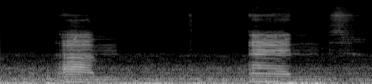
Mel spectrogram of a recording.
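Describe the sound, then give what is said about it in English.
A steady low rumble of road noise fills the inside of a moving car as the driver drives and talks, constant, broken by two short bursts of a voice. “So I thought I'd just revert back to kind of how it all started, which was me just driving and talking through what's on my mind.”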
